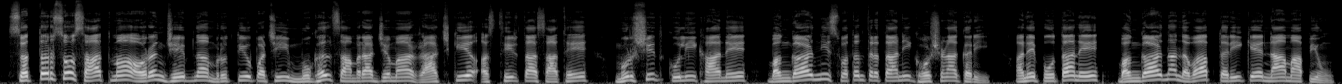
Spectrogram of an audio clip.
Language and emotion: Gujarati, neutral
